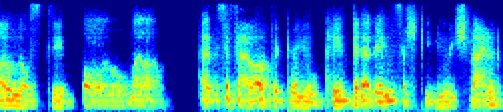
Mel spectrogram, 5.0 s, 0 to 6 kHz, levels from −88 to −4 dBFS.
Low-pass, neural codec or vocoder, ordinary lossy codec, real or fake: 5.4 kHz; codec, 16 kHz, 0.5 kbps, FreqCodec, smaller model; Opus, 32 kbps; fake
